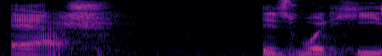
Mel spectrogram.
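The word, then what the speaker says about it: Æ: Yeah, it's pronounced Ash, is what he said.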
